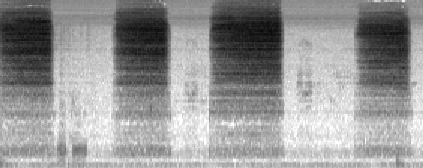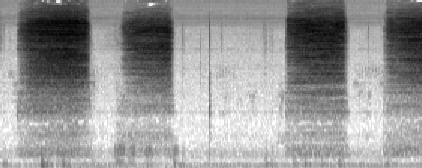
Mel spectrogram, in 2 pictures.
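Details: Barn owls in a nest box, Hula Valley, Israel, late June, with four nestlings; harsh drawn-out hissing shrieks about a second long, repeated irregularly roughly every one to two seconds.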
